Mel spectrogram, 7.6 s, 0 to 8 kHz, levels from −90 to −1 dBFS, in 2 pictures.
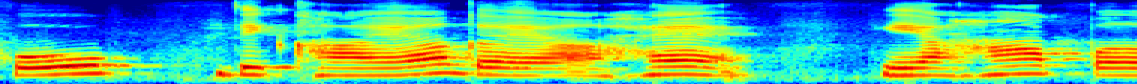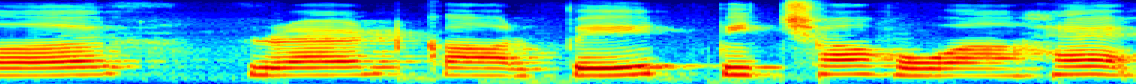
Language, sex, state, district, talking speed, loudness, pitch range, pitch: Hindi, female, Rajasthan, Jaipur, 85 wpm, -12 LUFS, 220-245 Hz, 230 Hz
